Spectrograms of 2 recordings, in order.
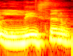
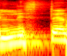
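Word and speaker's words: listen: क्या पढ़ेंगे, इसको लिसन पढ़ेंगे, लिस्टन नहीं कहेंगे, जिसका मतलब क्या होता है, सुनना।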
